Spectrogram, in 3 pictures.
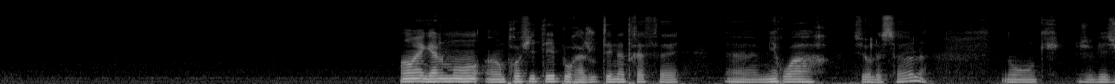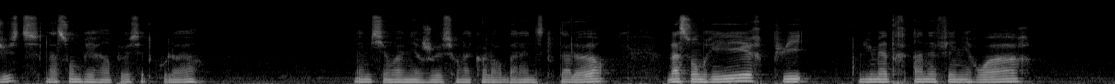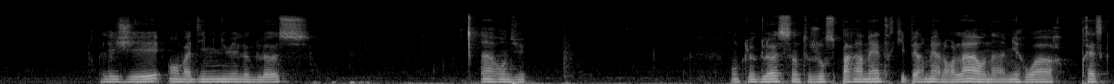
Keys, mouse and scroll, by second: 6.9 Escape, 7.8 right click, 10.1 click, 11.5 click, 12.5 click, 16.5-17.1 scroll down 1, 17.1-18.5 scroll down 4, 18.5 click, 18.5 scroll down 1, 18.9 click, 19.9 click, 23.0 shift+click, 24.7 ctrl+s.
